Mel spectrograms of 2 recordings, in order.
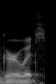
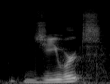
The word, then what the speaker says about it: Gewirtz: It's not Gerwitz. It's Gewirtz. Gewirtz? Gewirtz. Does that sound right? I don't know. Brian Gerwitz. Is it Gerwitz? No, it's Gewirtz.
